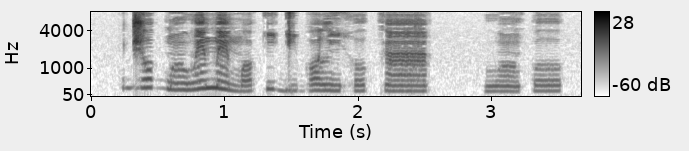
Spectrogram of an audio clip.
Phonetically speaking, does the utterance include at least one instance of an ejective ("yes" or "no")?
no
